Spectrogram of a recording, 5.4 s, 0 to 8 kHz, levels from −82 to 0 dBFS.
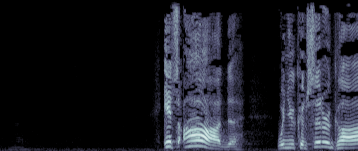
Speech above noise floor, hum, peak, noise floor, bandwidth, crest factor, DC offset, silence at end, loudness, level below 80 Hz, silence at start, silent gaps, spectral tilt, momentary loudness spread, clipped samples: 54 dB; none; 0 dBFS; -70 dBFS; 8 kHz; 20 dB; under 0.1%; 0 s; -17 LUFS; -68 dBFS; 2.45 s; none; -2 dB/octave; 16 LU; under 0.1%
